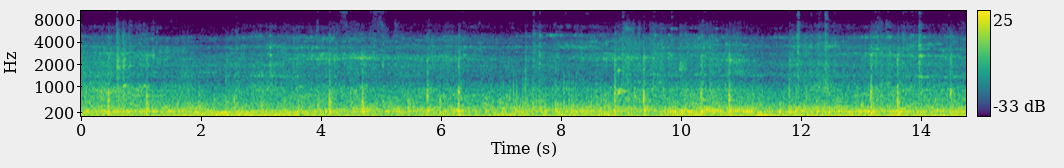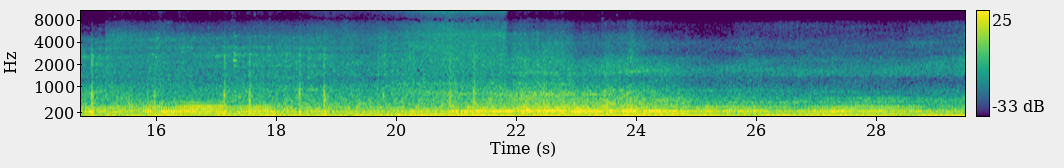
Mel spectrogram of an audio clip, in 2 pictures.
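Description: Passenger train carriages rolling past close by, a steady rumble with wheels clicking over the rail joints. A diesel locomotive's engine hum joins in and the sound grows louder past the middle, then eases off near the end as the train draws away.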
